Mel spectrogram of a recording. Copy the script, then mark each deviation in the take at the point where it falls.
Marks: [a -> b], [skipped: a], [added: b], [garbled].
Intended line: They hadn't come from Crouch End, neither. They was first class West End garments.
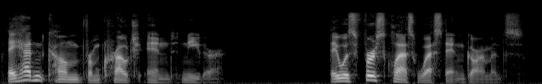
They hadn't come from Crouch End, neither. They was first class West End garments.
